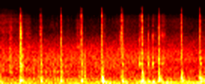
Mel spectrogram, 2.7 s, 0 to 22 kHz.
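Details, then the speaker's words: 2008 Chevrolet Impala with key on: sharp regular ticking about four times a second from behind the dash, a failing HVAC blend door actuator to be replaced via glove box removal. "back up in here um i've changed these out before what they are is a blend door actuator"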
